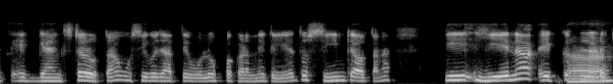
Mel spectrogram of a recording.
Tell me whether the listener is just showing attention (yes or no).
yes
